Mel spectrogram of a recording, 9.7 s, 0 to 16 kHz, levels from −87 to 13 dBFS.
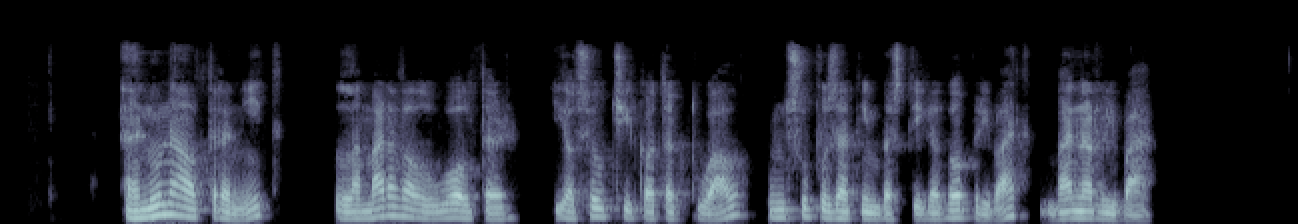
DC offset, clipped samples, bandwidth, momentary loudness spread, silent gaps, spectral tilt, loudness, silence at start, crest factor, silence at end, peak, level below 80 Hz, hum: under 0.1%; under 0.1%; 7.8 kHz; 8 LU; 2.20-2.48 s, 3.93-3.98 s; -6.5 dB/octave; -19 LUFS; 0.9 s; 18 dB; 1.1 s; -2 dBFS; -48 dBFS; none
